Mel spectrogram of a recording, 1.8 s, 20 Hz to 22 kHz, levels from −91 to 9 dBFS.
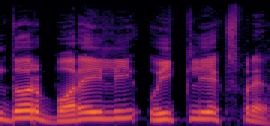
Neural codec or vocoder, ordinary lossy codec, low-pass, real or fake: none; none; 19.8 kHz; real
